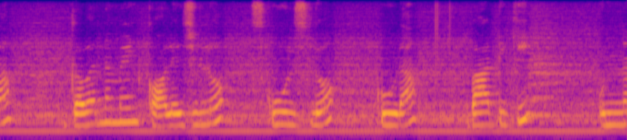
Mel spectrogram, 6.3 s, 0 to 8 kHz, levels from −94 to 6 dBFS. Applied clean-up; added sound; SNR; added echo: none; none; none; reverberation time 0.2 s.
